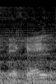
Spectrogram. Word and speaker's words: Bikke: It's pronounced Bike. No, it's actually, it is actually supposed to be Bikke, but Bike works.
